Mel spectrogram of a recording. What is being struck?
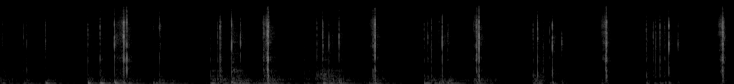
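Coated paper playing card.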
